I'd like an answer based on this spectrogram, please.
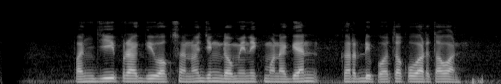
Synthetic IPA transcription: paɲd͡ʒipəɾaɡiwak̚sanɔd͡ʒɨŋdominɪk̚monaɡankɨrdipɔt̪ɔkəwart̪awan

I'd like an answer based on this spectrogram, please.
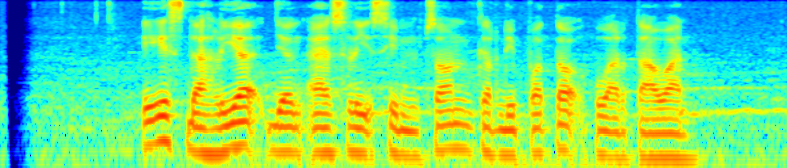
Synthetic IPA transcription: ʔisdaɦliaʔd͡ʒɨŋɛslisimsɔnkɨrdipɔt̪ɔ̰ʔkuwart̪awan

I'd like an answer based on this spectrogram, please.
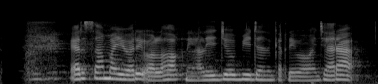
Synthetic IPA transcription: ʔɛrsamajɔɾiʔɔlɔɦɔk̚niŋalid͡ʒobidankərdiwawaɲt͡ʃaɾa

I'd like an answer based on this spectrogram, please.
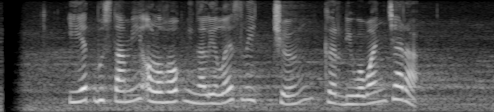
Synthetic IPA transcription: ʔiɛt̪̚bust̪amiɔlɔɦɔk̚niŋalilɛslit͡ʃɨŋkɨrdiwawaɲt͡ʃaɾa

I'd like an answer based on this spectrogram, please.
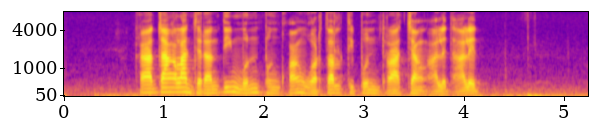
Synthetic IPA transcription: kat͡ʃaŋlaɲd͡ʒa̤ɾant̪imʊnb̥ə̤ŋkwaŋwɔrt̪əld̪̥i̤pʊnrad̥ʒ̥a̤ŋʔa̰lɪt̪a̰lɪt̪̚

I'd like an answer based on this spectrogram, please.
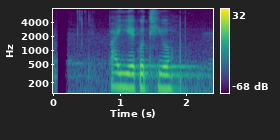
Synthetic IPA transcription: pajekot̪ʰijo

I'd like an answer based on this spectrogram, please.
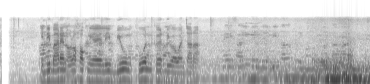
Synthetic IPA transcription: ʔindibaɾɛnɔlɔɦɔk̚nilailibiuŋhunkɨrdiwawaɲt͡ʃaɾa̰

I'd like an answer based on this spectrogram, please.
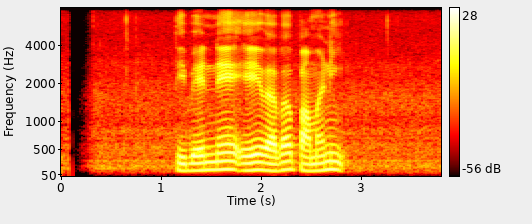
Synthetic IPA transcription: t̪ibenːeːeːʋæʋəpaməni

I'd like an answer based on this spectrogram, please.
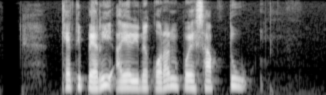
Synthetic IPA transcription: kɛt̪ipɛɾiʔajadinəkoɾanpoɛsap̚t̪u

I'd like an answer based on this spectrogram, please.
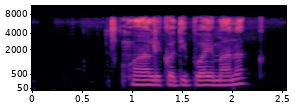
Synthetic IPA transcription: waɦãlekʌt̪ipʌjemanʌk̚

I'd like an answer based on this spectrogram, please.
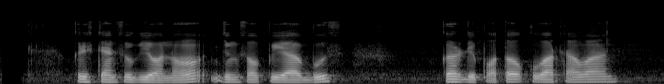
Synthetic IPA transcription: kɾist̪iansuɡionɔd͡ʒɨŋsopiabus | kɨrdipɔ̰t̪ɔkṵwart̪awan

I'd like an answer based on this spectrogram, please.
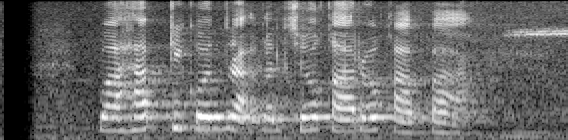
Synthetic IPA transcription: waɦap̚d̪̥i̤kont̪ɾaʔkərd̥ʒ̥ɔ̤kaɾokapa

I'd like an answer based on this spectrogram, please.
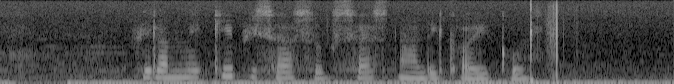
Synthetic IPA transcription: pʰilʌmːikibʱisasuksasnalikʌeko

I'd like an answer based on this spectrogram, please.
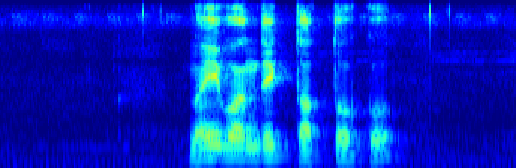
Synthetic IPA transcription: nʌjbʌnd̪ʱik̚t̪ʌt̪ːoko

